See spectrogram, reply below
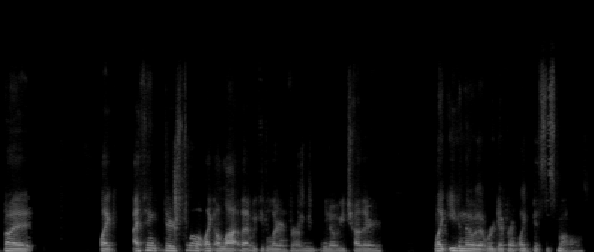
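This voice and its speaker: A man's voice: mid-range voice, flat delivery, moderate pace, husky. A man explaining things in casual chat as a guest, rambling and leaning heavily on the word "like". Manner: rambling, says "like" constantly. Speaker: guest, live action roleplay organiser.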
